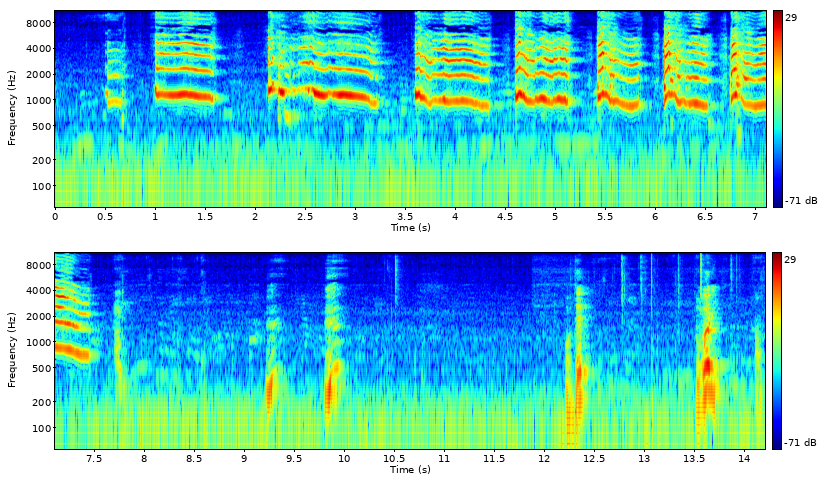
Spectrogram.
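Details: Toy poodle 'talking' with a run of about seven drawn-out, high whining yelps that slide downward, packed closely over seven seconds, then a few faint short whimpers and quiet.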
